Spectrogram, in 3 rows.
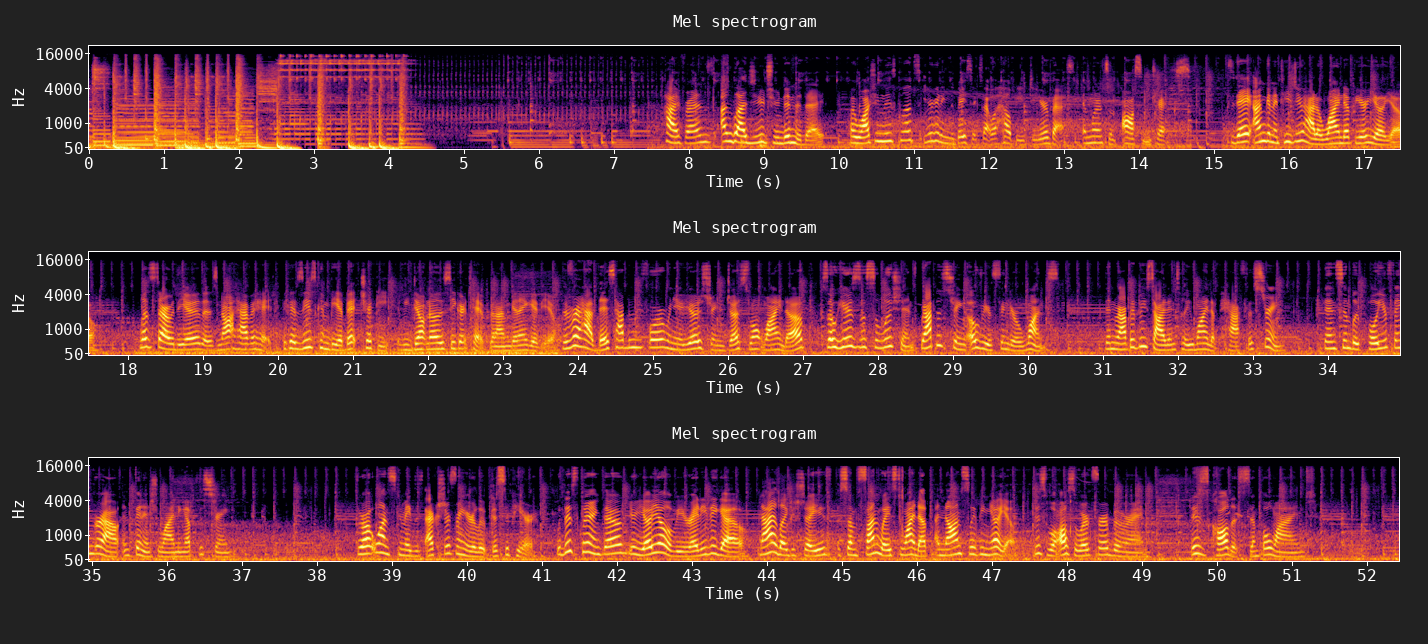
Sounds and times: Music: 0.0 - 52.4
Speech: 7.7 - 17.6, 18.2 - 30.4, 31.0 - 36.9, 38.5 - 51.3.

